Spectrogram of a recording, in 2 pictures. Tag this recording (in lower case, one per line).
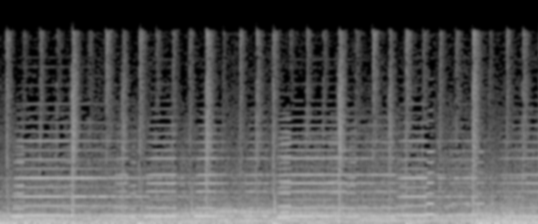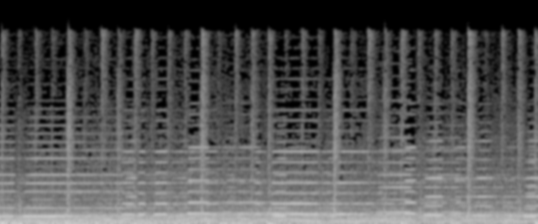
music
